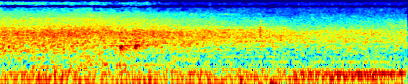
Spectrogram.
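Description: Steady low hum with an even hiss underneath, a constant background drone.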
